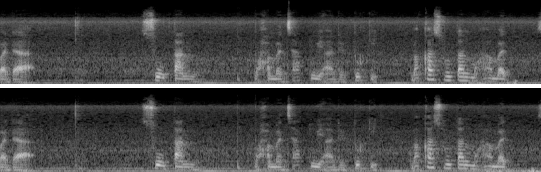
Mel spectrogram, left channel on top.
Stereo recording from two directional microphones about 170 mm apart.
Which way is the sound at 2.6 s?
5° left (ahead or behind).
